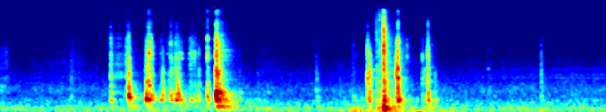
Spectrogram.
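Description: Plastic clicks and knocks of a Panda portable CD player being handled: its lid shut and its buttons pressed. They come in two bunches, about a second in and about four seconds in, with one more single click near the end.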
